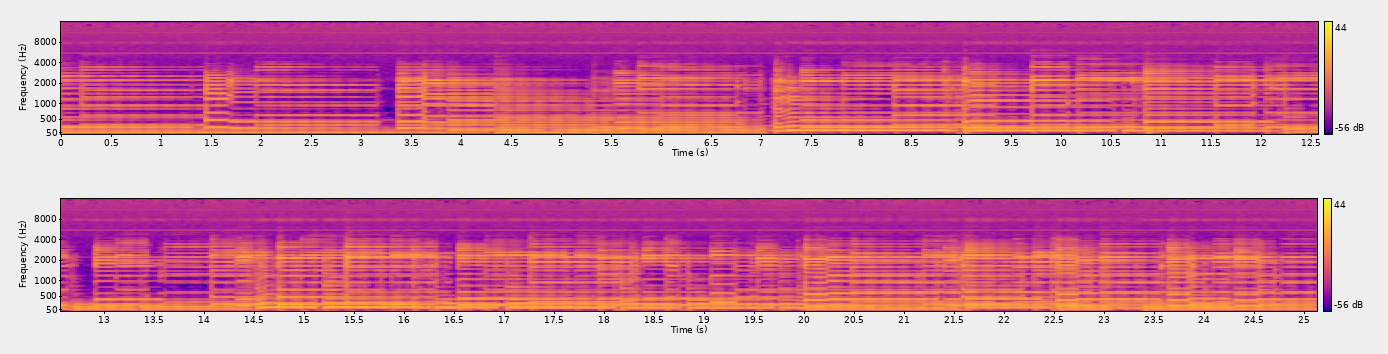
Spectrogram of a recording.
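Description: Sustained electric guitar through a Red Witch Seven Sisters tremolo pedal at full depth and moderate rate, a pulsing, wavering volume throughout, chords and melodic lines ringing out steadily with no voices.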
